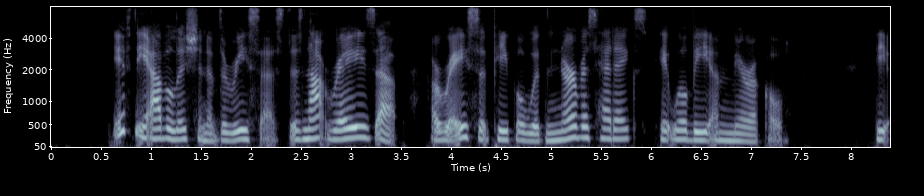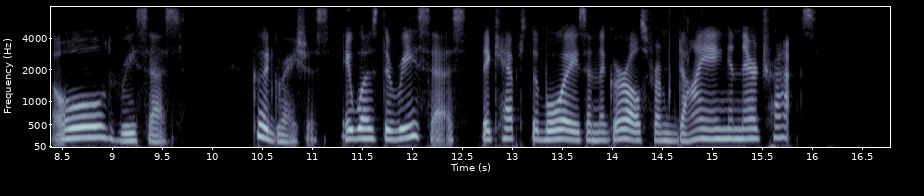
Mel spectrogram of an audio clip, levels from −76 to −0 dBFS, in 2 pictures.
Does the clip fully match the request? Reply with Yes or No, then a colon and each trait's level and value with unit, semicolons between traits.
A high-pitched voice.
Yes: high, 195 Hz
